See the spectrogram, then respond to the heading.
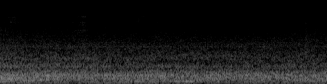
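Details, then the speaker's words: Bedroom ceiling fan after oiling the motor: only a faint steady hush with no scraping or grinding; the earlier rackety noise is gone and the motor runs quietly and smoothly. "yes very happy look at that silence it's not making any noise whatsoever y'all i am so happy right now this thing is it's quiet it's not making that rackety noise so what i did worked"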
